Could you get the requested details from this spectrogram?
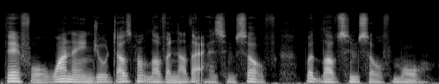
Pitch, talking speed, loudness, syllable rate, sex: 110 Hz, 175 wpm, -20 LUFS, 5.9 syllables/s, male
